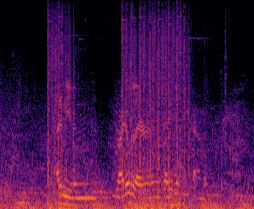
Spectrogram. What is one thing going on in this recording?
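Game explosions boom and crackle.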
